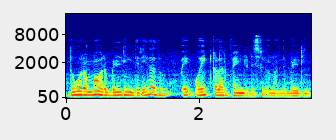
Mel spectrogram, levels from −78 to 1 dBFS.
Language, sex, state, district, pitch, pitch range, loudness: Tamil, male, Tamil Nadu, Kanyakumari, 135 Hz, 115-145 Hz, -16 LUFS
